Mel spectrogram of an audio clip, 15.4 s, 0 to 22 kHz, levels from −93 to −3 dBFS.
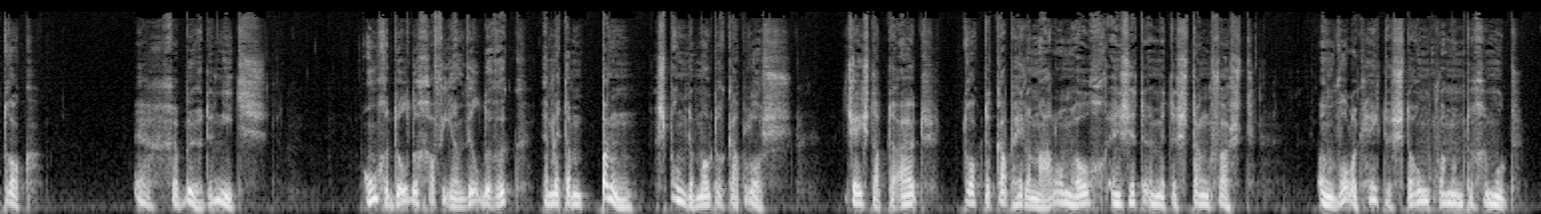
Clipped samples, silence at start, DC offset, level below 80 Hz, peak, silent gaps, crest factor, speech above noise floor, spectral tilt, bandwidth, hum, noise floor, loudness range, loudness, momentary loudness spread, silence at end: under 0.1%; 0.05 s; under 0.1%; -42 dBFS; -2 dBFS; none; 16 dB; 47 dB; -6 dB/octave; 18 kHz; none; -63 dBFS; 2 LU; -18 LUFS; 9 LU; 0.25 s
